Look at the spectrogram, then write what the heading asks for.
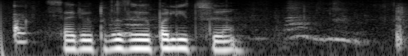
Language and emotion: Russian, neutral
